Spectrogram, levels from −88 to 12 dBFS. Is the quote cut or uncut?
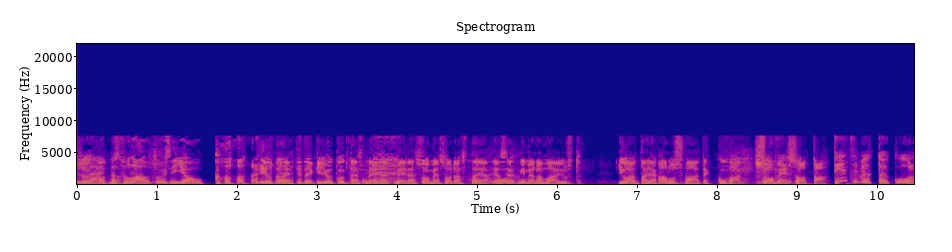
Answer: cut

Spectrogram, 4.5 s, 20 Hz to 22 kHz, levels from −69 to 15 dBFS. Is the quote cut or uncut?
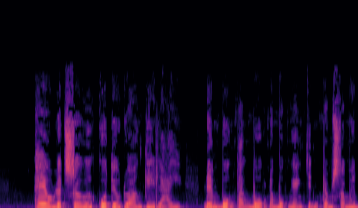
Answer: uncut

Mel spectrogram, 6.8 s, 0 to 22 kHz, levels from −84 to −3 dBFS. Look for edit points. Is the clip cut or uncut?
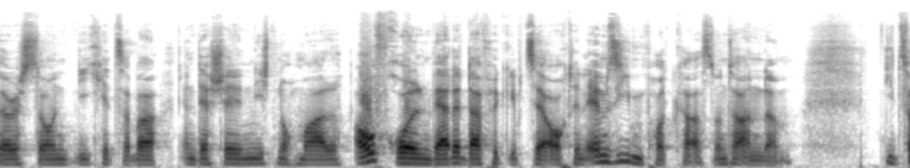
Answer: cut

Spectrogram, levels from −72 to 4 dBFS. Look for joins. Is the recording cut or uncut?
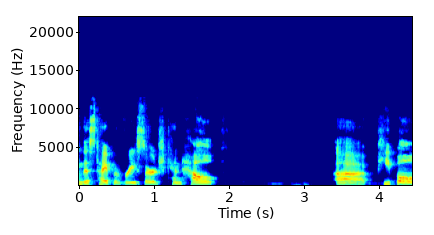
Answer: uncut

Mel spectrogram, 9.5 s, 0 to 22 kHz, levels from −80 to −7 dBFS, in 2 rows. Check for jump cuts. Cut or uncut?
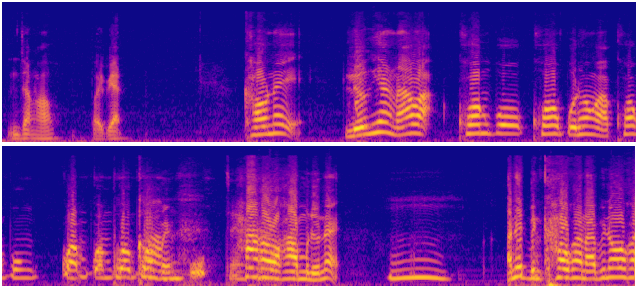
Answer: uncut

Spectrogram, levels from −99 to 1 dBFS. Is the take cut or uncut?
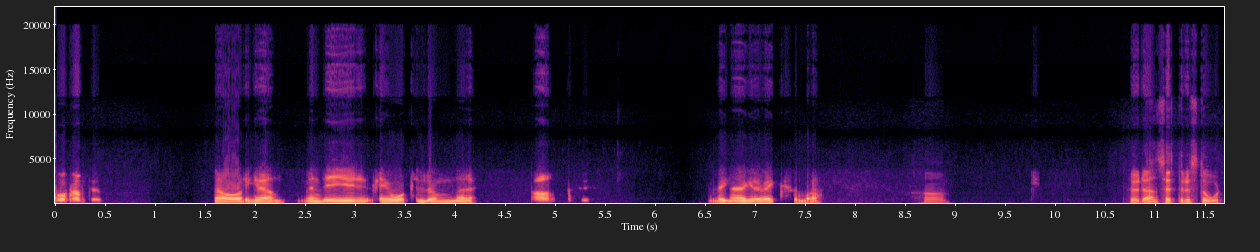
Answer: cut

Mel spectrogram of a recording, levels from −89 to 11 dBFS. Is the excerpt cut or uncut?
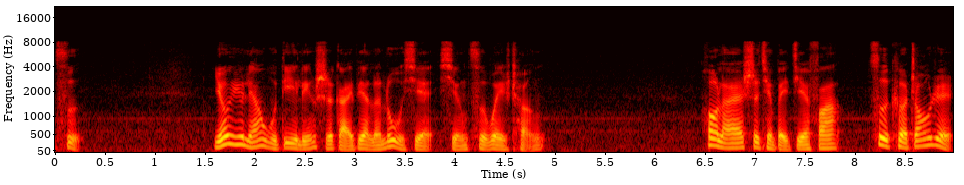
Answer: uncut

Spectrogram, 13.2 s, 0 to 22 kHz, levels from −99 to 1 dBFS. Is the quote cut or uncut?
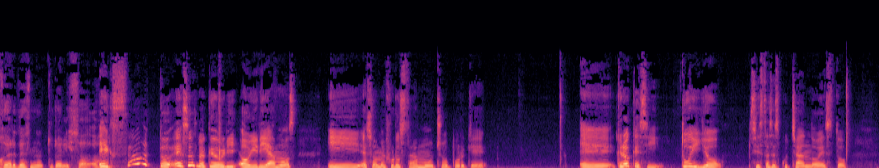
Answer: uncut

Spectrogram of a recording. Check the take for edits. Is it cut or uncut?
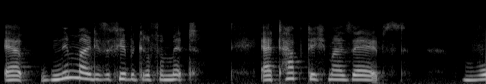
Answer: uncut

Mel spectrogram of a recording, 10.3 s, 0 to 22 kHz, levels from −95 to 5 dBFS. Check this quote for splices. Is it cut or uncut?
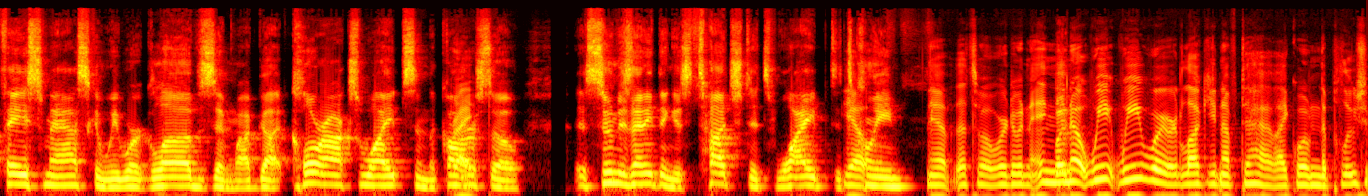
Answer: uncut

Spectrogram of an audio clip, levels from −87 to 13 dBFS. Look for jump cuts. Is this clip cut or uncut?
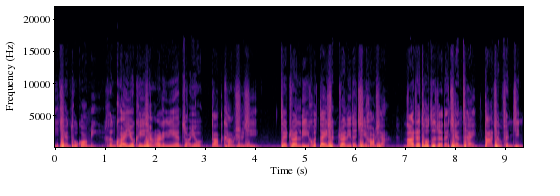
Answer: uncut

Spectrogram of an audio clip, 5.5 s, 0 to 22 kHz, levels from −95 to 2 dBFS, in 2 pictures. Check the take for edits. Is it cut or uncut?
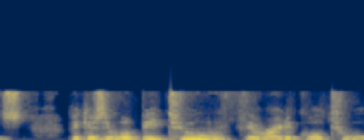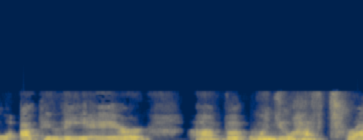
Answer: uncut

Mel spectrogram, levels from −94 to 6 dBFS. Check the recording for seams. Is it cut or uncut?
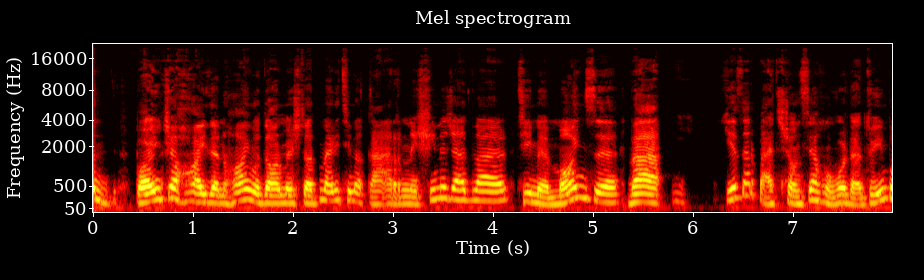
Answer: cut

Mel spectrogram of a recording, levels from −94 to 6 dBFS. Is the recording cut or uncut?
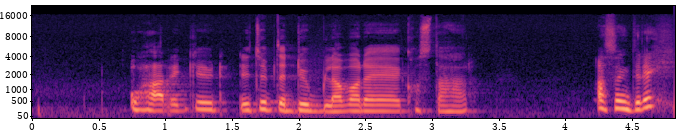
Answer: uncut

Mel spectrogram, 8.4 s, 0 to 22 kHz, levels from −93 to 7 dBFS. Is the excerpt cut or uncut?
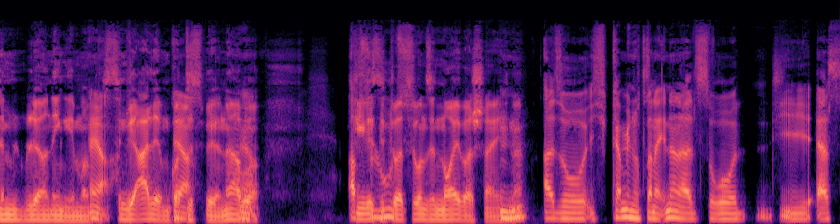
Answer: uncut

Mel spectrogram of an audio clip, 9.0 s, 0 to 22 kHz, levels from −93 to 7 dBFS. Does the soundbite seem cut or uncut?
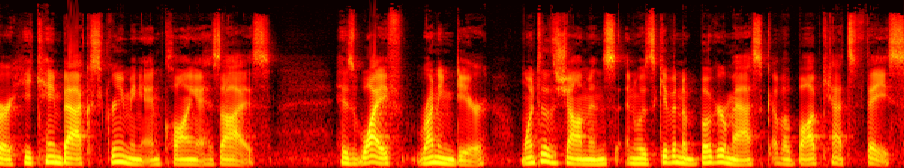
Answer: uncut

